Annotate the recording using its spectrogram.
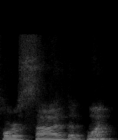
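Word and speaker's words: torsades: So, torsad that's pronounced torsad literally means twisting of the points.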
